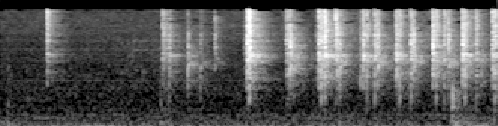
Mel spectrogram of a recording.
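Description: Light, irregular clicking: a few scattered clicks, then a quicker run from about a second in.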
